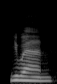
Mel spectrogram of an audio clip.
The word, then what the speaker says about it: Yuan: is it if it's Yuan or Juan? I'm gonna just put Donna back on mute. But I'm gonna ask you to unmute. Your name is Yuan. It's UN. Yuan.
